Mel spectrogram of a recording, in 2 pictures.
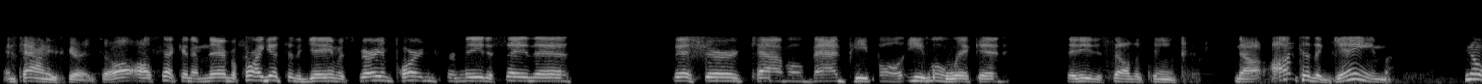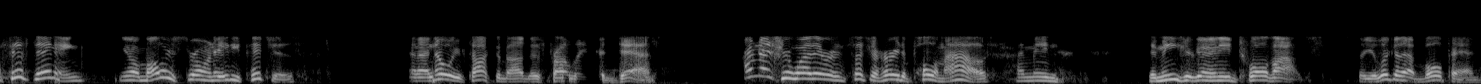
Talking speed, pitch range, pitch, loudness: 180 wpm, 150-195 Hz, 165 Hz, -27 LUFS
